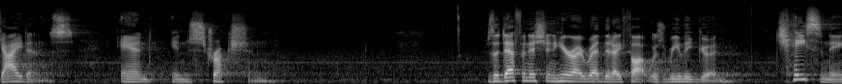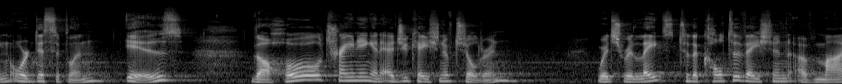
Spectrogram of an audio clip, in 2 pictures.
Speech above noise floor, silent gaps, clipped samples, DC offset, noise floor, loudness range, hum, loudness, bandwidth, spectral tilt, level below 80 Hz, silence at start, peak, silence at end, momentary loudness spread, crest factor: 28 dB; none; under 0.1%; under 0.1%; -54 dBFS; 7 LU; none; -26 LUFS; 16.5 kHz; -3.5 dB/octave; -80 dBFS; 0 s; -2 dBFS; 0 s; 15 LU; 24 dB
